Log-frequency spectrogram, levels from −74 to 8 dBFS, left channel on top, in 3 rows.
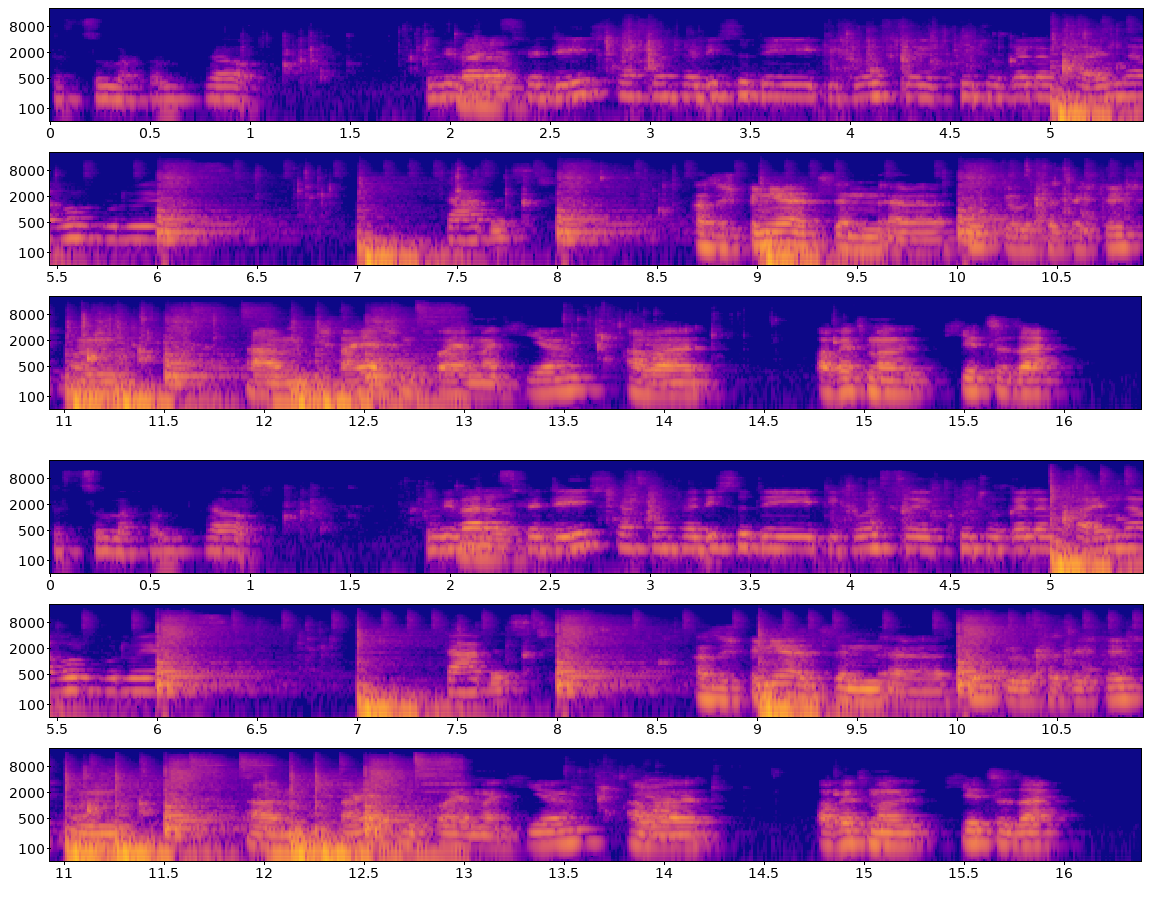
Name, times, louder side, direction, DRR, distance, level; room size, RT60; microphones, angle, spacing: voice 1, 0.0-1.0 1.9-6.1 7.4-8.0 13.9-14.0, right 3 dB, 35° right, 0.4 m, -27 dB
sound 1, 0.8-2.2 2.6-3.3 3.8-5.7 6.0-6.1 6.4-6.9 7.2-7.9 8.2-8.7 9.4-12.1 12.8-13.2 13.5-14.6 14.8-15.2, left 4 dB, 75° left, 0.8 m, -36 dB
sound 2, 5.0-5.6 6.0-6.5 6.9-7.6 8.0-8.5 9.0-9.6 10.0-10.5 11.0-13.0, right 3 dB, 90° right, 0.5 m, -21 dB
voice 2, 8.7-11.4 11.9-14.2 14.8-15.9, left 1 dB, 35° left, 0.6 m, -23 dB
2.2 x 2.2 x 2.6 m
head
